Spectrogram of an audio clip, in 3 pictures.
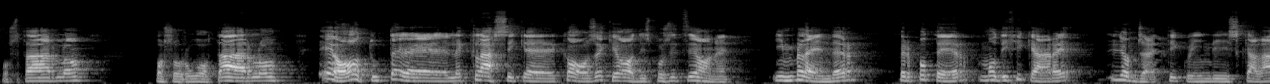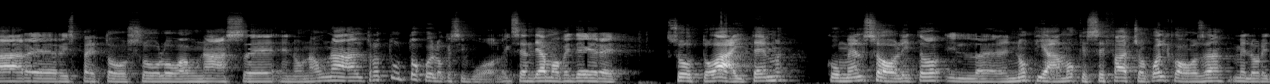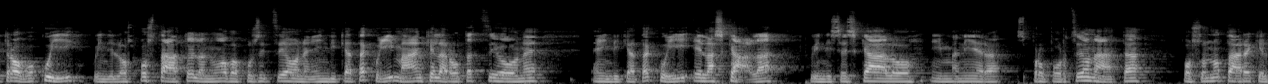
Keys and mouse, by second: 0.9 middle click, 1.8 r, 3.1 middle click, 4.5 g, 5.9 middle click, 7.0 s, 11.5 middle click, 12.2 s, 15.8 middle click, 17.7 g, 19.1 alt+g, 19.1 n, 19.4 a, 20.1 click, 20.6 middle click, 23.4 g, 25.2 middle click, 26.3 middle click, 30.7 r, 33.5 s, 35.1 s, 36.7 middle click.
